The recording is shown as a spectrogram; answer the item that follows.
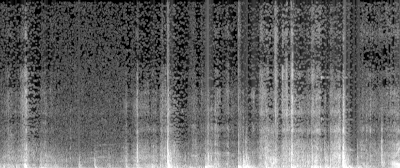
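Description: Cardboard shipping box being cut open along its packing tape with a knife, then its flaps pulled back: irregular scrapes, rustles and sharp knocks of cardboard being handled, the loudest knocks coming about three and a half, six and seven seconds in.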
